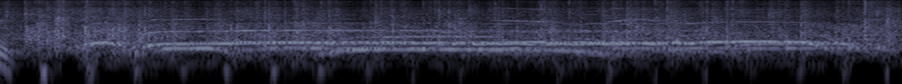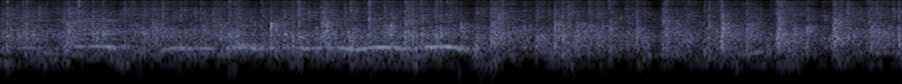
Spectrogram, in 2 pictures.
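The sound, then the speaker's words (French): A room full of people claps steadily and loudly for several seconds to welcome guests Guillaume Pinault and Yannick de Martino, with a few cheers and whoops rising over the dense applause early on before it continues on its own. “J'aimerais, euh, j'aimerais qu'on donne bonne main d'applaudissement à mes deux invités.”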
